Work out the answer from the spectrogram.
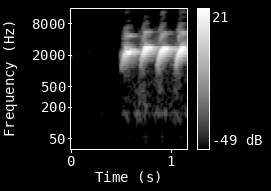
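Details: Young lesser green leafbird singing persistently, with four slurred, whistled notes in quick succession, each rising slightly and linked into a short phrase.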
